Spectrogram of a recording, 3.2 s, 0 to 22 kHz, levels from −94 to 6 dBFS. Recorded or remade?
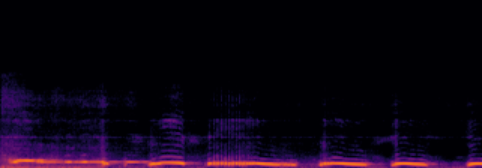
remade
